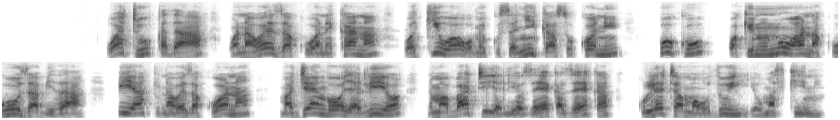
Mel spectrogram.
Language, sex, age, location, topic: Swahili, male, 25-35, Kisumu, finance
